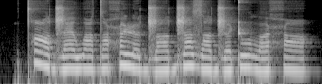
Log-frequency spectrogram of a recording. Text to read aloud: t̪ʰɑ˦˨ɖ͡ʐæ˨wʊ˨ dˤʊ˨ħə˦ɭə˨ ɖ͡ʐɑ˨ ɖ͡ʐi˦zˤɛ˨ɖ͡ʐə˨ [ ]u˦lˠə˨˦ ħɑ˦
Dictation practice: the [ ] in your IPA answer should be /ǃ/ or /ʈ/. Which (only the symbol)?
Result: ʈ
